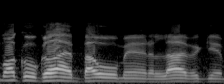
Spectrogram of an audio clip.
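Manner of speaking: put-on southern accent. Playing the character mako in a game: southern accent. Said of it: "why am I speaking in a southern accent".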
